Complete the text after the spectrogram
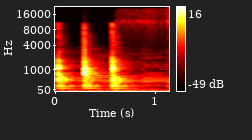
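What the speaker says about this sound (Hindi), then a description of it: "तो काफी वायलेंटली, बहुत जोर जोर से इन्होंने दरवाजा खटखटाया।" Three hard, evenly spaced knocks land heavily on a locked door, each a sharp, loud thud with a short ring, close by and alone.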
